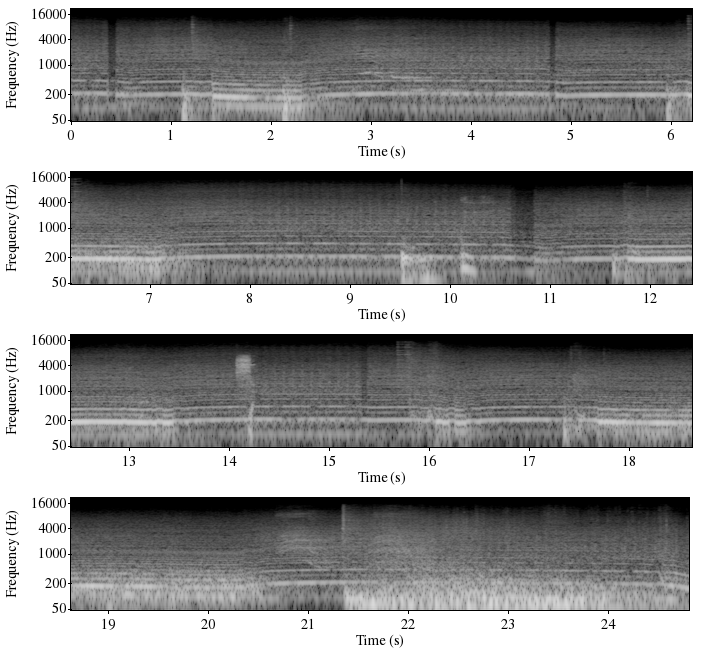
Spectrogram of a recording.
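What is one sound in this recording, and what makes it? A motorbike engine revs up and down, rising and falling in pitch.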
